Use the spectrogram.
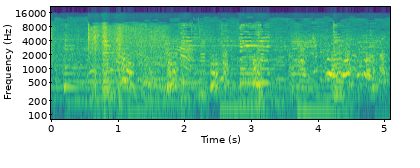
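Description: Several working dogs bark, yip and whimper excitedly in quick, overlapping bursts close by, a lively chorus of dog voices.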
